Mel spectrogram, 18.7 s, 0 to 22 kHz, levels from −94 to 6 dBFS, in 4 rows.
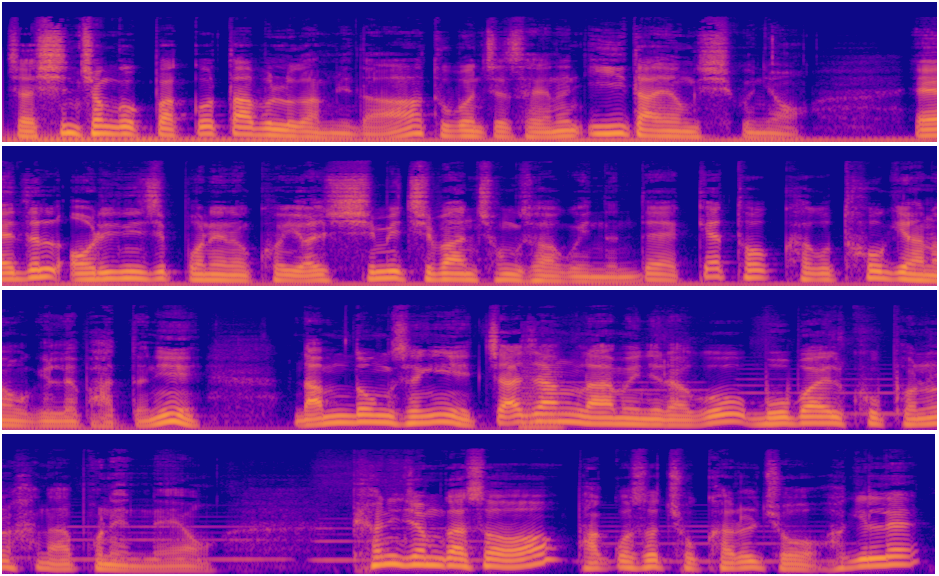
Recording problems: background music; faint; throughout; 20 dB below the speech

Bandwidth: 14.5 kHz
